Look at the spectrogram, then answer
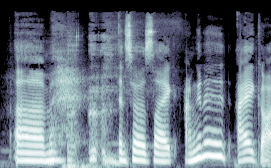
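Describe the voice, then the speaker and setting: A woman talks fairly fast, with clear background noise audible throughout. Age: 30s. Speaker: podcast co-host. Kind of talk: casual chat.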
